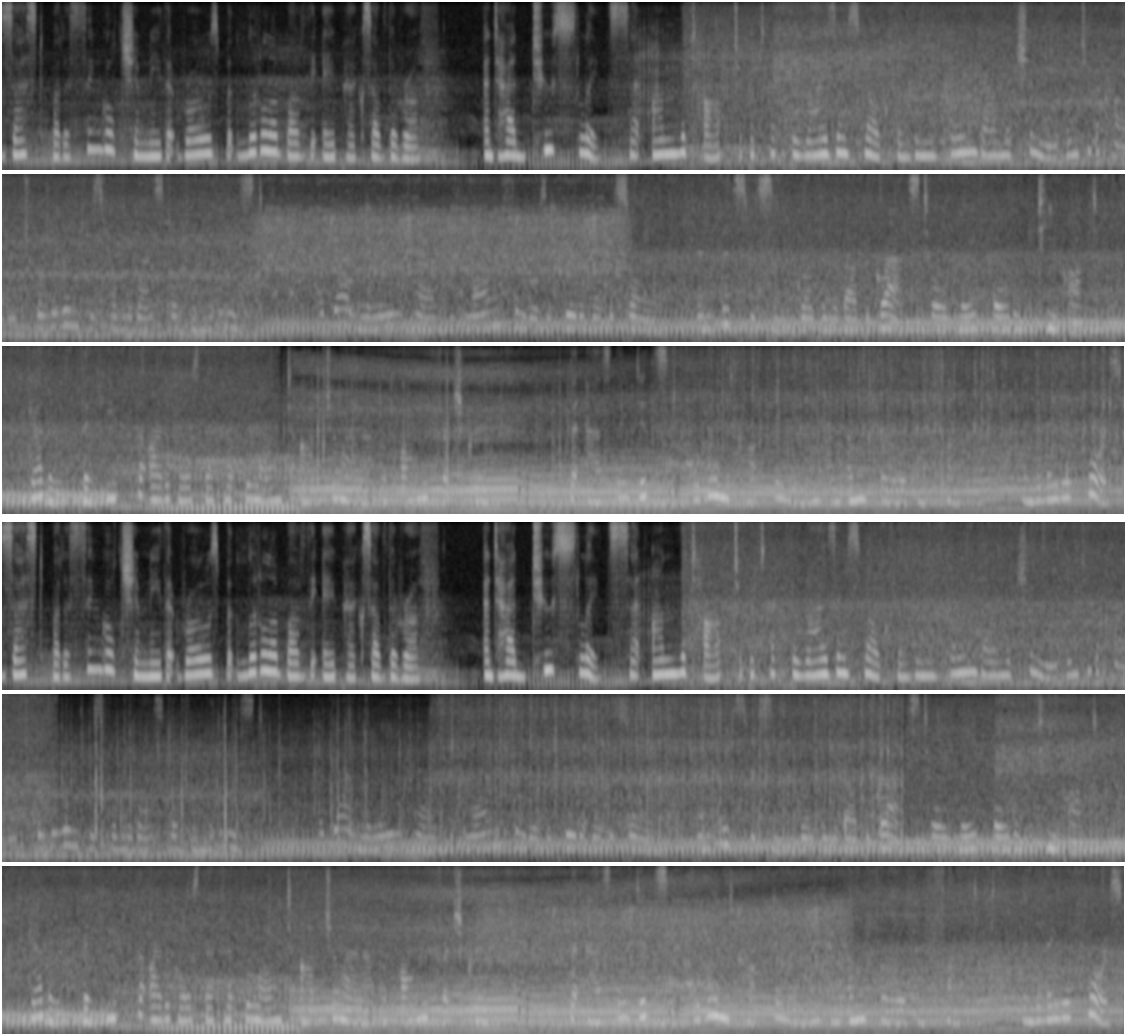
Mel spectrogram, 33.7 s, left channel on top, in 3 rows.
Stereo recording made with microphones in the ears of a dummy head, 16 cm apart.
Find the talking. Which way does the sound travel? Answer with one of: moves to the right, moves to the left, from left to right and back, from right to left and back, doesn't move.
from right to left and back.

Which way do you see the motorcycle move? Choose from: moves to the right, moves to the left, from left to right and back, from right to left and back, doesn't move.
moves to the right.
